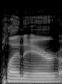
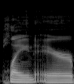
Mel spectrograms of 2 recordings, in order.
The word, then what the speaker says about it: plein air: The French pronounce it plein air, others pronounce it plein air, but no matter what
